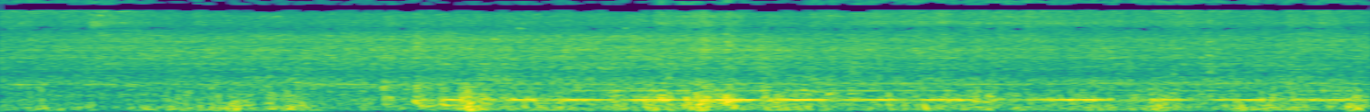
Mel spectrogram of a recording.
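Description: Two EMU local trains running side by side at speed: a steady rumble and clatter of wheels on the rails. A steady low droning tone joins about two seconds in.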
